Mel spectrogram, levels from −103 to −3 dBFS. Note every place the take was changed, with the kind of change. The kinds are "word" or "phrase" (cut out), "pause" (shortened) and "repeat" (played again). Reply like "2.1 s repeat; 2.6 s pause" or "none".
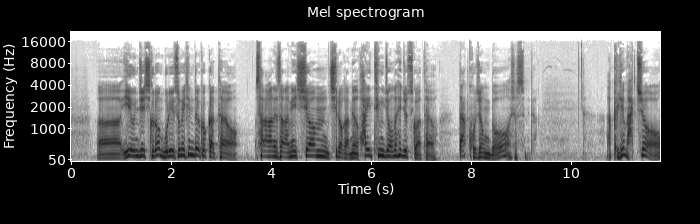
1.6 s word; 6.8 s word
